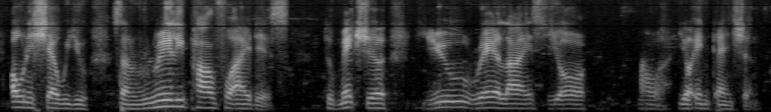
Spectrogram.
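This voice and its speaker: A man at medium pitch and a moderate pace, with ordinary pitch variation and long, frequent pauses, in a dry, close sound with no echo on a very clean recording with a silent background. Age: 60s. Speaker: motivational speaker. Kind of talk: motivational talk. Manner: animated.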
